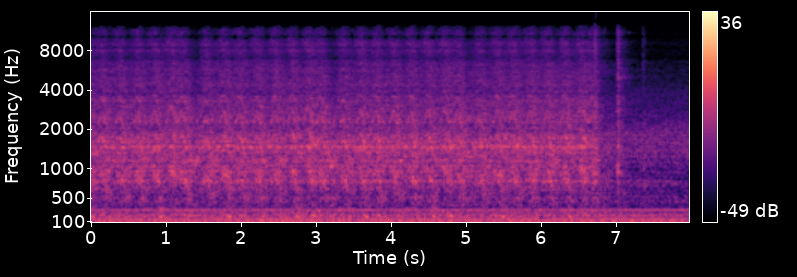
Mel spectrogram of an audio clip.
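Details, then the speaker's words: 2002 Trans Am, first start after swapping in a fresh 6.0L LQ4 V8: steady fast cranking at about two beats a second without catching, like an E85 cold start; extended cranking, battery charger to be added. "Well, it's turning. Did something right. I'm gonna put the battery charger on it. Do it. Kind of sounds like an E85 cold start. Just doesn't want to fucking go."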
